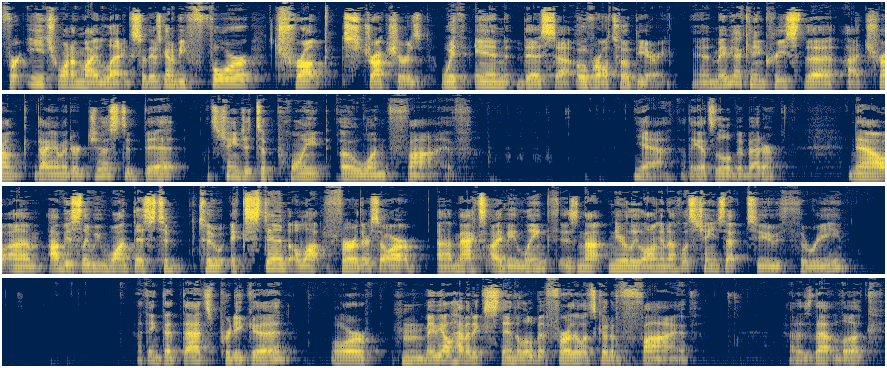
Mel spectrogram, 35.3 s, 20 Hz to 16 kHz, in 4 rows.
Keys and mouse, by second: 7.8-12.1 drag, 14.0-14.8 middle drag, 14.6-15.9 drag, 14.8 right drag, 15.0 middle drag, 15.1 right click, 15.2 middle drag, 15.3 right drag, 15.4 middle click, 15.9-17.5 middle drag, 18.5-20.8 middle drag, 22.9 click, 26.9 click, 27.1-27.6 middle drag, 27.9 middle click, 29.4-31.3 middle drag, 32.1-34.2 drag, 34.8-35.3 middle drag.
